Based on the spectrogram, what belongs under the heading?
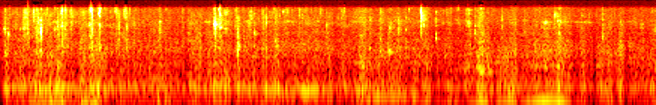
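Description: Close-up chewing and lip-smacking, with many small wet clicks, as a man eats rice and fried chicken by hand, over a low steady hum.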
